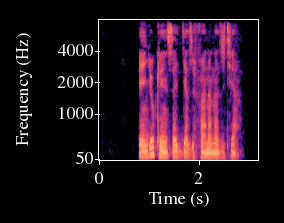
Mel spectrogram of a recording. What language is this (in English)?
Ganda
